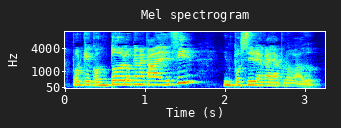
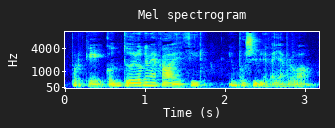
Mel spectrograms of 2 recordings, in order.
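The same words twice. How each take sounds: First: Said in the usual way. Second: Hushed dread. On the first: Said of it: "He vuelto a suspender". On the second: Retold or imitated. Asking instructor if she failed.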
